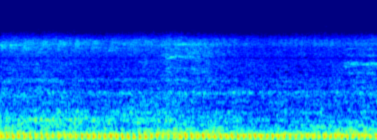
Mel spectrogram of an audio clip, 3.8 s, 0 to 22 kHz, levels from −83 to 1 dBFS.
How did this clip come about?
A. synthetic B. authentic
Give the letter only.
B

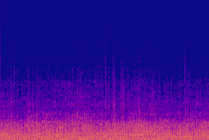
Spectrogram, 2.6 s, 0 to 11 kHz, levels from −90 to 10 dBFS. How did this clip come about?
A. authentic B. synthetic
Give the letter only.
A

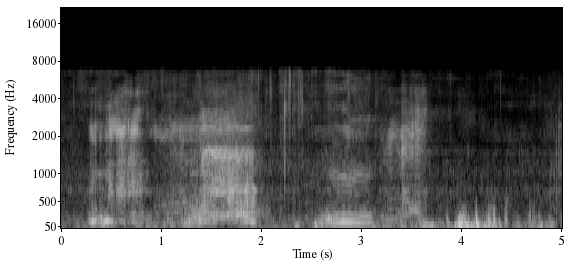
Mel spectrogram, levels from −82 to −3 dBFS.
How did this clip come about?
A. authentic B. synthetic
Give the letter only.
B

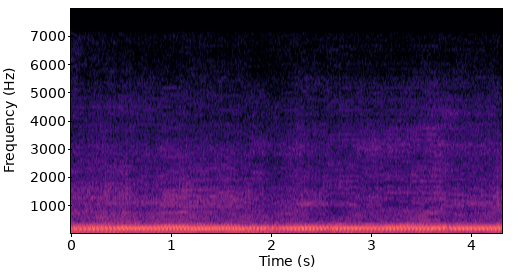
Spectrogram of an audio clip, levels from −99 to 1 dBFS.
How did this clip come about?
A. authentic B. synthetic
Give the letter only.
B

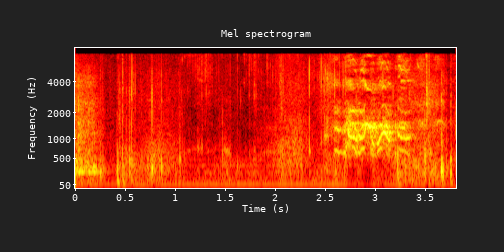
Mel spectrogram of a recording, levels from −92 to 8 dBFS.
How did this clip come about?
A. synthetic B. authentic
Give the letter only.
B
